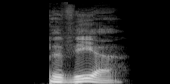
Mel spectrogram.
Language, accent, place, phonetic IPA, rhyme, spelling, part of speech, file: German, Germany, Berlin, [bəˈveːɐ̯], -eːɐ̯, bewehr, verb, De-bewehr.ogg
- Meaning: 1. singular imperative of bewehren 2. first-person singular present of bewehren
